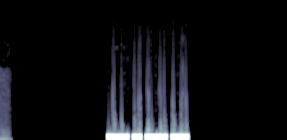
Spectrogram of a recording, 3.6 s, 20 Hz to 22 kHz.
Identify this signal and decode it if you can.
Morse code, heard as a keyed tone, about 42 wpm, 700 Hz. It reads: WILD
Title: Four Letter Words - 45wpm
